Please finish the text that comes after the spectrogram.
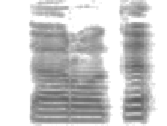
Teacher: را کو پر پڑھیں گے، کاف کو باریک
